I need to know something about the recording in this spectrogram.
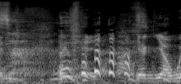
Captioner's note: laughing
